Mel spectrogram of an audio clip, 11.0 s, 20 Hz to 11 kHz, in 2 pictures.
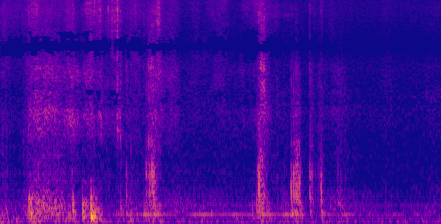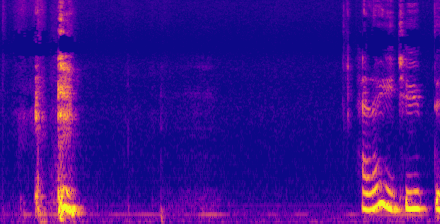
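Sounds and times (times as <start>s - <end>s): woman clearing her throat: 5.9s - 6.6s.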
